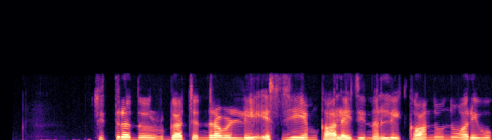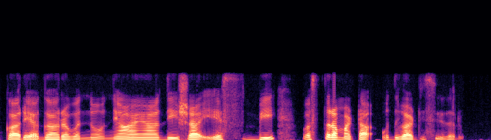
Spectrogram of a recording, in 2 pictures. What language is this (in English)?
Kannada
